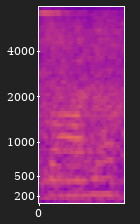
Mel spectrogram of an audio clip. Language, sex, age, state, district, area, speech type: Sanskrit, female, 18-30, Kerala, Kannur, rural, spontaneous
